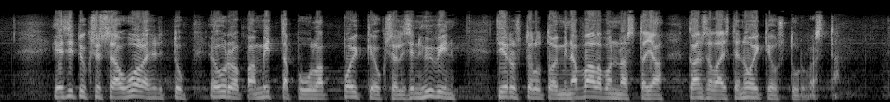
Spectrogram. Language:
Finnish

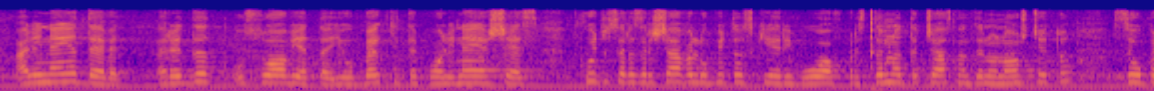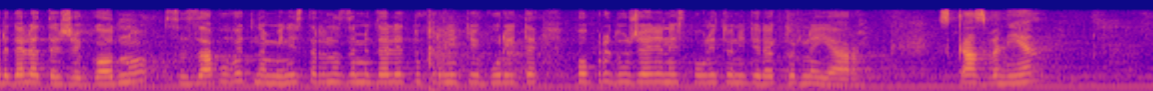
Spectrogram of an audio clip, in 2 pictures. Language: Bulgarian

